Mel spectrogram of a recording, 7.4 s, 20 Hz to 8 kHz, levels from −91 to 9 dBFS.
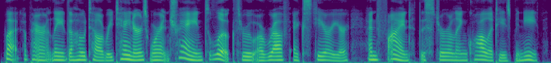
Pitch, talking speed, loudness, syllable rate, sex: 175 Hz, 155 wpm, -19 LUFS, 4.9 syllables/s, female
